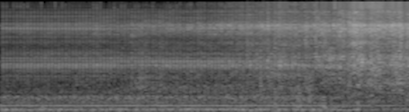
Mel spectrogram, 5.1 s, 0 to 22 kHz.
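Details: 2011 Kia Soul 5-speed, noise started a day earlier: steady idle rumble with a constant droning tone; muffler pipe and engine seen shaking, mounts look fine, cause unknown.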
